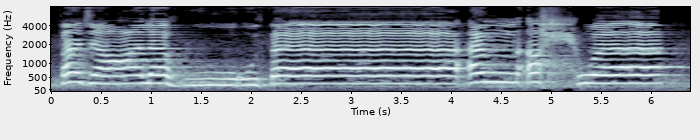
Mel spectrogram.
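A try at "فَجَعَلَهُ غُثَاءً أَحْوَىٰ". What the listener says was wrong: Tidak panjang.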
